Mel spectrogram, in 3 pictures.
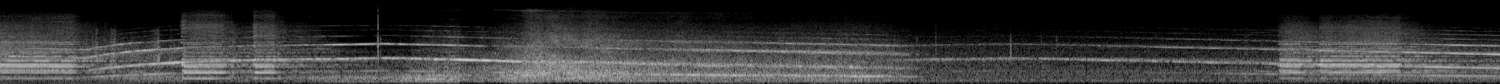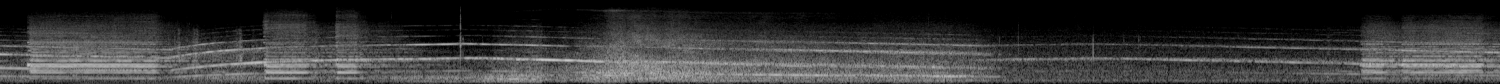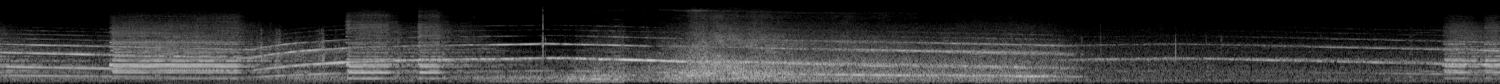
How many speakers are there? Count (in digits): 0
